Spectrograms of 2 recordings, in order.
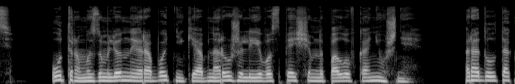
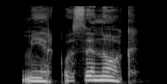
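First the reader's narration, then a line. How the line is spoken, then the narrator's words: Whisper. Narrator (Russian): шептал он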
